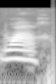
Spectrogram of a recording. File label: "noir", French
